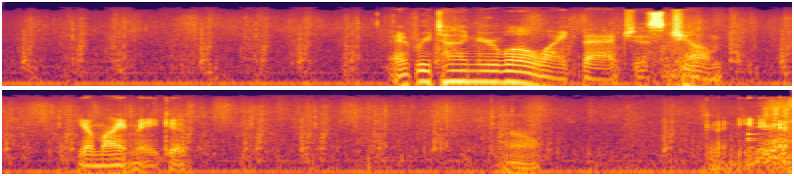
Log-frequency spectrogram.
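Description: Footsteps swish through tall grass at a quick running pace.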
